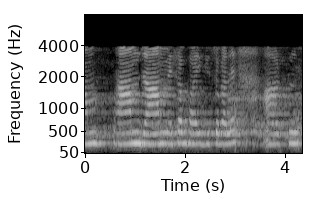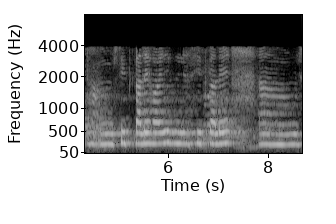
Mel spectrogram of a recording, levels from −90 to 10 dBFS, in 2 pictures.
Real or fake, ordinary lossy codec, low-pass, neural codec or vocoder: real; AAC, 16 kbps; 7.2 kHz; none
